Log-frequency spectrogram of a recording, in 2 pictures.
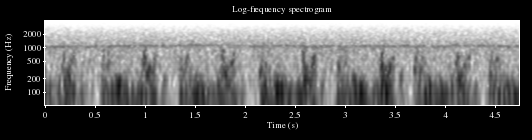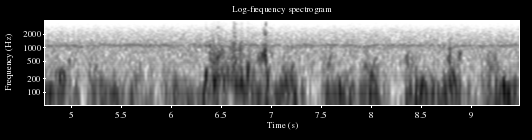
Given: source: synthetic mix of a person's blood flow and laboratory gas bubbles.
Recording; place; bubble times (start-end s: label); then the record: Doppler ultrasound of blood flow; precordium
6.31-7.02 s: bubbles
From the record:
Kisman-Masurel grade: 213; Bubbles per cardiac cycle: several, 3 to 8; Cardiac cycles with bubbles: 1 to 10%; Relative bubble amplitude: loud (0.450 to 0.775); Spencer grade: 1 (occasional bubble signal discernible with the cardiac motion signal, with majority of cardiac periods free of bubbles); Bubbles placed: anywhere in the cardiac cycle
